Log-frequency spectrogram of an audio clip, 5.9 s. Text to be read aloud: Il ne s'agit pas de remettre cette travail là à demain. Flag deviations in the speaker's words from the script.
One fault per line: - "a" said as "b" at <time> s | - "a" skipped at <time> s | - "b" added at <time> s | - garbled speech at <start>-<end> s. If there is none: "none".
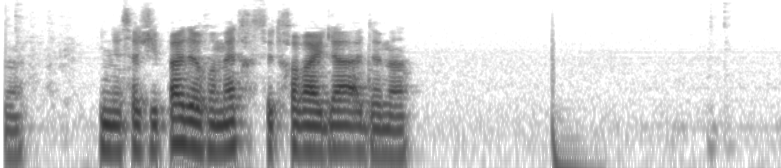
- "cette" said as "ce" at 1.9 s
